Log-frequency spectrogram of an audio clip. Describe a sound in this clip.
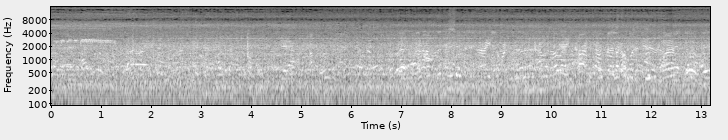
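A crowd of men shout and chatter outdoors.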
